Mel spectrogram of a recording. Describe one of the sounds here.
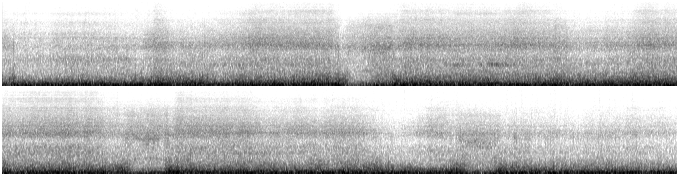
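Strong wind rushes and buffets loudly close by.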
